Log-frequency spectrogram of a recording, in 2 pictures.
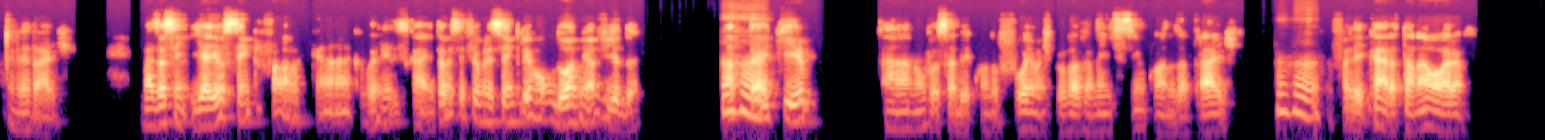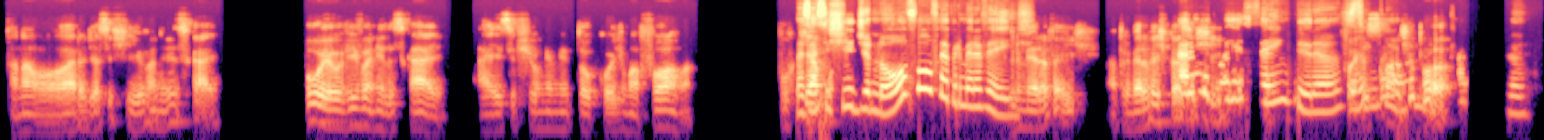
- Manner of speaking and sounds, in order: tapping
- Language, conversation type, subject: Portuguese, unstructured, Como você decide entre assistir a um filme ou a uma série?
